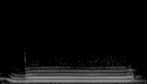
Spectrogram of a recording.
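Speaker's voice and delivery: BOU with a very long held vowel; prolonged dhamma. Shown as a demonstration. Teacher showing waw lengthening the letter, long held "bou". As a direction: stretch "bou" out slowly on one steady note. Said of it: "prolonge une lettre qui est avant".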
